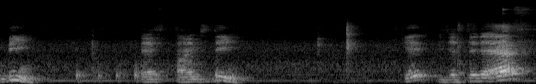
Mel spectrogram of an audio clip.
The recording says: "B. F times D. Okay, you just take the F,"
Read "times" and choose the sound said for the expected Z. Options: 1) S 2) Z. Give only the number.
1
